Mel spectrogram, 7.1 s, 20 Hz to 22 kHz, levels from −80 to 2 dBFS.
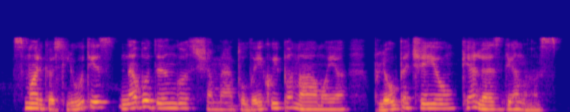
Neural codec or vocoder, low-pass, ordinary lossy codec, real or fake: none; 5.4 kHz; Opus, 32 kbps; real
